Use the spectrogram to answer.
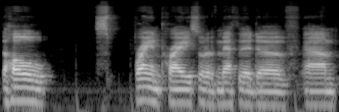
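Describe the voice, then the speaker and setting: A man's voice: on the low side, fairly even intonation, slow pace. A man hosting a casual podcast, agreeable and hesitant, with sorta and um fillers. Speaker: podcast host.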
